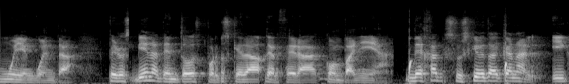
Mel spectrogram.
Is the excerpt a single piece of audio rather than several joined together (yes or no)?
no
